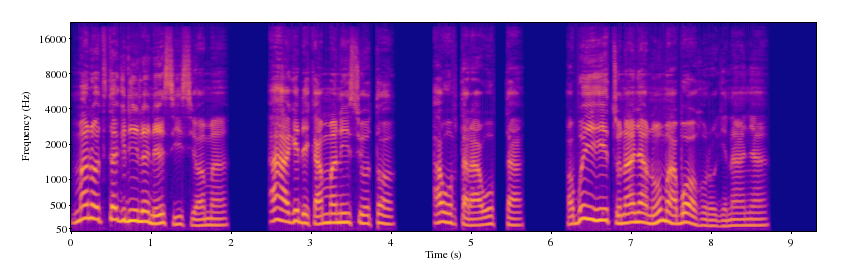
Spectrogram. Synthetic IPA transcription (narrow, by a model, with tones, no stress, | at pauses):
m̩˦ma˦n˦o˦tu̥˦te˦ɡɪ˦niː˦le˦ne˨˦si˨˦i˦si˨ɔ˦ma˦ | a˦ɦa˨ɡɪ˦dɪ˨ka˨m̩˦ma˦n˦i˦si˨˦ʊ˦tɔ˦ | a˦wʊ˦pʊ˨ta˨ɾa˨a˨wʊ˦pʊ̥˨ta˦ | ɔ˨bʊ˦i˦ɦɪ˦tʊ˨na˦ɲa˦nʊ˦ma˨ɡ͡bʊ˦ɔ˨ɦʊ˨ɾʊ̰˨ɡɪ˨na˦ɲa˦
